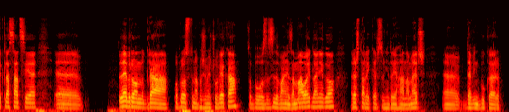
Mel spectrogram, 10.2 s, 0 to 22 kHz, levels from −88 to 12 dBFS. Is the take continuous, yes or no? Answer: yes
